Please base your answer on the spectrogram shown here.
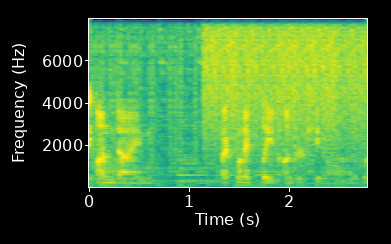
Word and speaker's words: Undine: Princess Undine. I would just say Undyne.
